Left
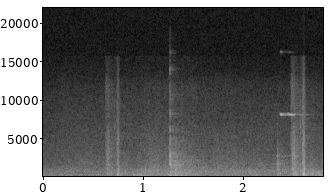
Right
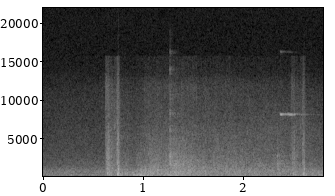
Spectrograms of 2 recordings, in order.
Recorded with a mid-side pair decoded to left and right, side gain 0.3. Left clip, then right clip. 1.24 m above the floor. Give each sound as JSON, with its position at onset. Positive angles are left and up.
{"t": 1.3, "sound": "a squeak", "azimuth_deg": 30, "distance_m": 1.1}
